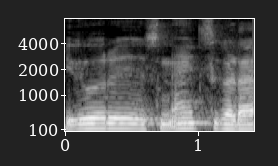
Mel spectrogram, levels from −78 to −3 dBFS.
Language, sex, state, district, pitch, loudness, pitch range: Tamil, male, Tamil Nadu, Kanyakumari, 130 Hz, -14 LUFS, 125-135 Hz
